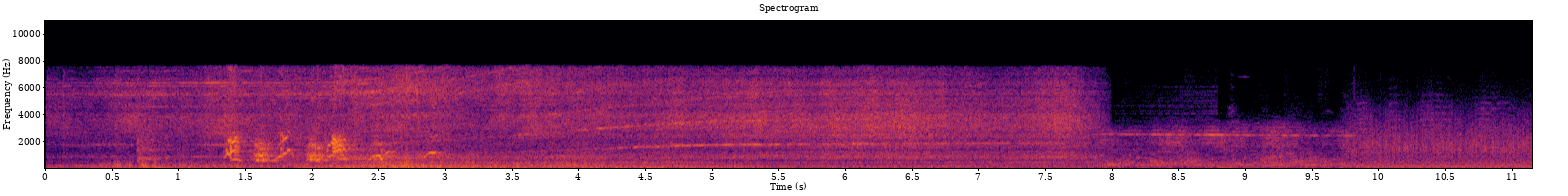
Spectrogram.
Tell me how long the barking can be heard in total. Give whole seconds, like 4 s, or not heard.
2 s.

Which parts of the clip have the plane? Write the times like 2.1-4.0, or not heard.
0.0-11.1.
